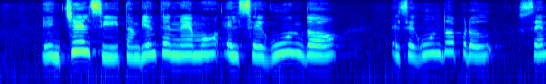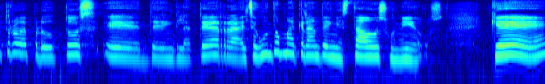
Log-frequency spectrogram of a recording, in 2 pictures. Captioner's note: speaking spanish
